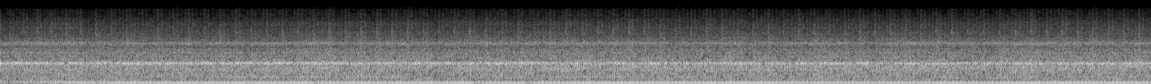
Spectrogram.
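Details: 1949 Ferguson TO-20, Continental Z120 four-cylinder, sat 15-30 years, just revived after cleaning carburetor filter goo, run briefly without coolant: lumpy uneven idle with steady high whine on top; owner suspects bad generator bearings.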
